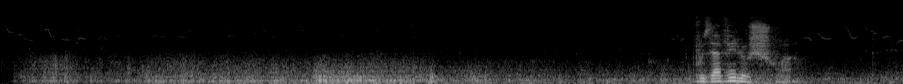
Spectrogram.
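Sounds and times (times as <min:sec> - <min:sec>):
wind blowing in a thunderstorm: 0:00.0 - 0:09.0
deep rolling thunder: 0:00.1 - 0:09.0
steady hiss of rain: 0:01.2 - 0:09.0
speech: 0:07.0 - 0:08.0.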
